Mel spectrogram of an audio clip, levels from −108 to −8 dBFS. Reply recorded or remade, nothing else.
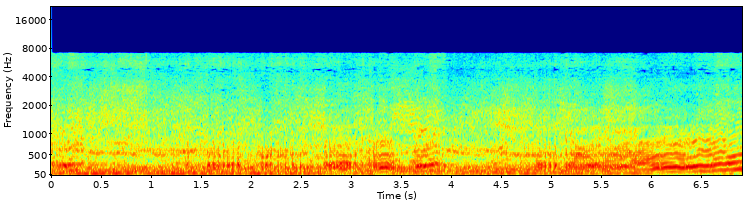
remade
